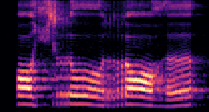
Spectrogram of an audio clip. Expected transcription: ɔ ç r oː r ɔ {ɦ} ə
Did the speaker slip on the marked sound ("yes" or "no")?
no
